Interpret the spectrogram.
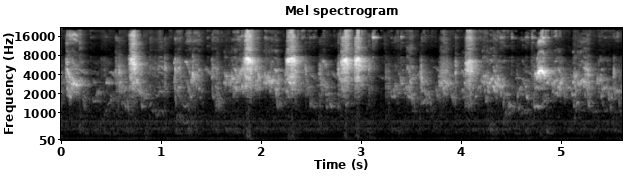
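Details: Group of parakeets in happy song, rapid squawky chattering with repeated louder scratchy bursts about every half second and short high squeaks woven through, over a faint constant low hum.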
